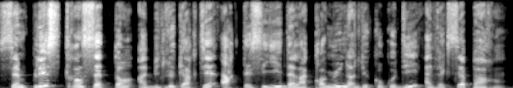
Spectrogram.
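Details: Adult female narrator; normal fluent speech.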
